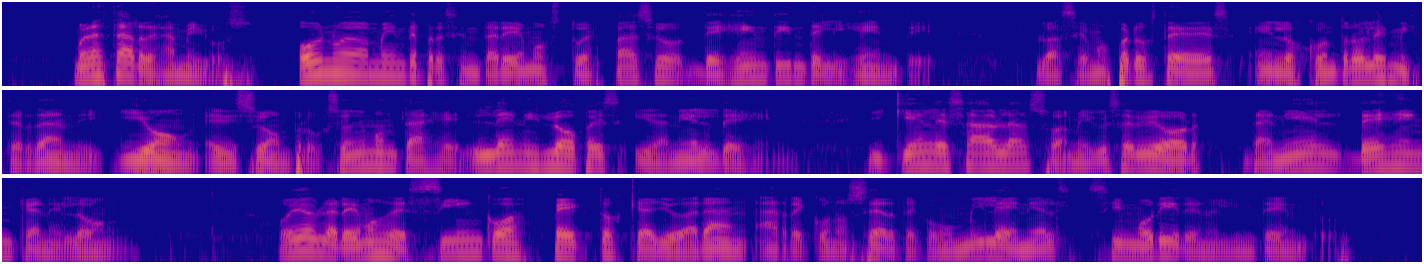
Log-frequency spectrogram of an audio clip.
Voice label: Corporate

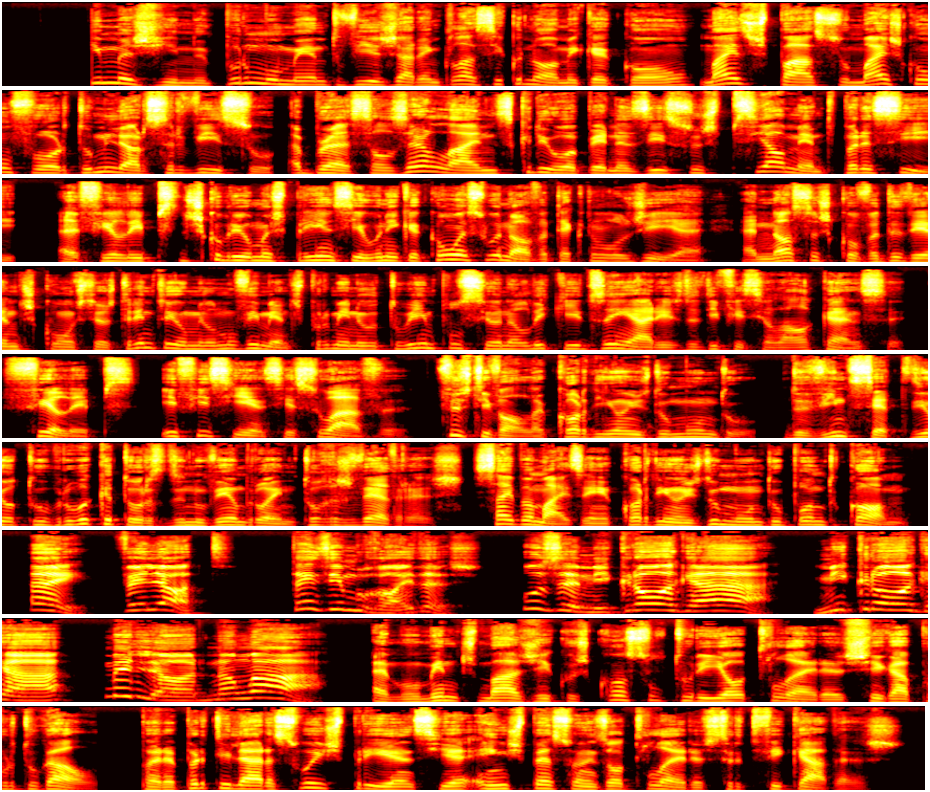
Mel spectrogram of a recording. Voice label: COMMERCIAL, PT EU

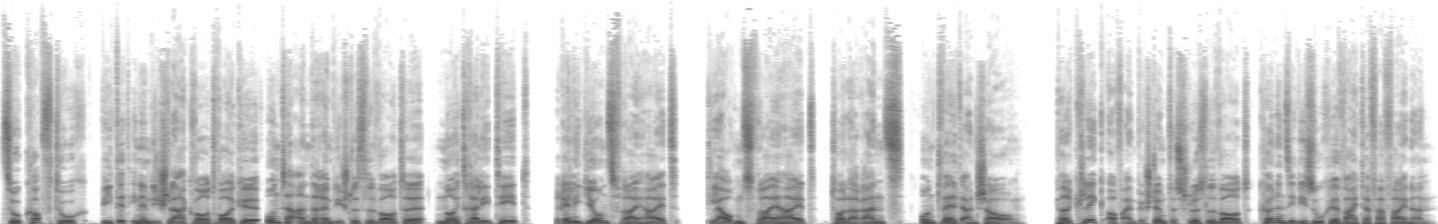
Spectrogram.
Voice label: E-Learning

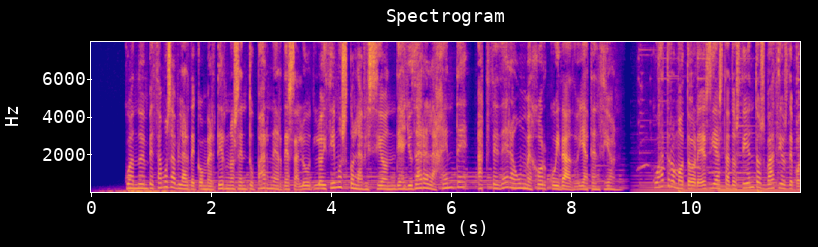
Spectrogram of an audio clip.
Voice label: Commercial, EU Spanish Voice Talent

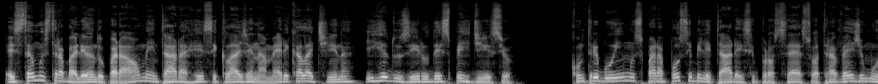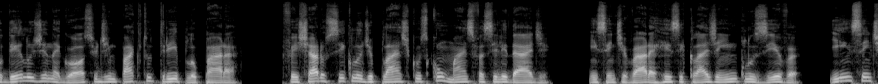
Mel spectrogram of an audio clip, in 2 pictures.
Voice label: Internal Corporate

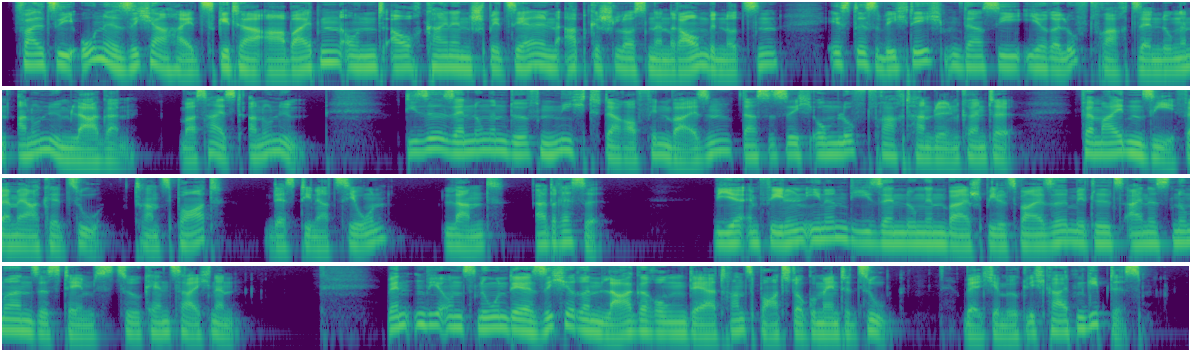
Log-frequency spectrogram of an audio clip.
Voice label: E-Learning

